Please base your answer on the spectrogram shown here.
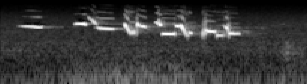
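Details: A Western Meadowlark (Sturnella neglecta), singing in response to other meadowlarks, opens with a clear, high whistled note, then a quick, bubbling run of flute-like warbles lasting about a second and a half.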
